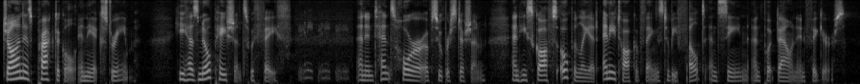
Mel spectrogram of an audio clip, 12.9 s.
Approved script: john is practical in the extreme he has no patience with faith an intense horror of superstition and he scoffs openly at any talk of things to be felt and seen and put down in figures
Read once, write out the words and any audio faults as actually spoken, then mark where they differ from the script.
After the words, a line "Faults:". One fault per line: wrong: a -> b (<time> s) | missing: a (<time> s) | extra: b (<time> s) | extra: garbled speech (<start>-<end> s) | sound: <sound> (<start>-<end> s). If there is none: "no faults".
john is practical in the extreme he has no patience with faith an intense horror of superstition and he scoffs openly at any talk of things to be felt and seen and put down in figures
Faults:
sound: laugh (4.5-5.2 s)
sound: dropout (10.3-10.3 s)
